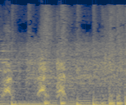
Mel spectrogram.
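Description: A small dog, Goodyear, lets out a quick series of short, yappy barks, fairly loud, with brief whimpering yips mixed in over about two seconds.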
